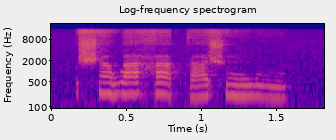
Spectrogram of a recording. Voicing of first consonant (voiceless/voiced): voiceless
